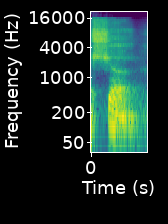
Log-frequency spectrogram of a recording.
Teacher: ketika dibaca sya, rongga udara yang terbuka sehingga ada hembusannya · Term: huruf sya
